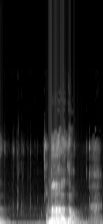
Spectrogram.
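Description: A man's lecturing voice: a pause, then one short spoken word about a second in.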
